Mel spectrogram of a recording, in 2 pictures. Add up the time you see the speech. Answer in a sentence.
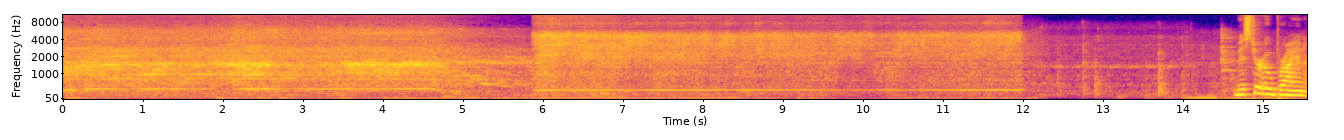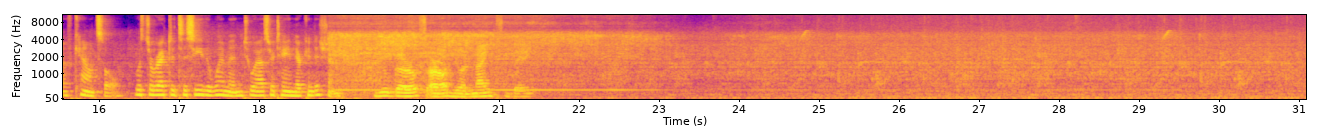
You can hear the speech for 7 seconds altogether.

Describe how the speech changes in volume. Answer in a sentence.
The volume of the speech stays about the same.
